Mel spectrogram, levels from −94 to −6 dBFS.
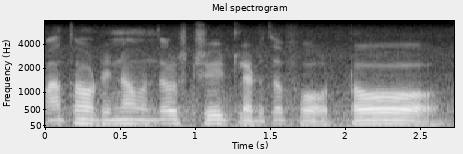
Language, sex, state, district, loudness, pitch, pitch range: Tamil, male, Tamil Nadu, Namakkal, -18 LUFS, 105 Hz, 100-115 Hz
